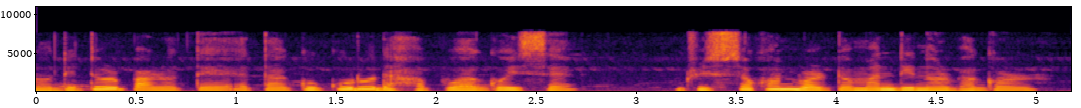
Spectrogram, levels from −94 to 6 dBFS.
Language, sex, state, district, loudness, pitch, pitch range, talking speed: Assamese, female, Assam, Kamrup Metropolitan, -15 LUFS, 235 Hz, 230-250 Hz, 115 wpm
